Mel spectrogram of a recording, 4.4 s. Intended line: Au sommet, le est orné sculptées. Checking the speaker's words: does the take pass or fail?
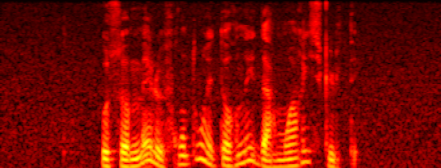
fail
